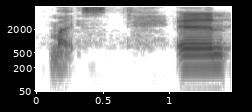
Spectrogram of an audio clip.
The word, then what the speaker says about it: Maisa: Plus, in Portuguese, it's mais. Mais. And it's the plus sign we use in math and stuff. And my name is Maisa. So in Brazil, we pronounce A as A. So, mais A. Okay. Which is Maisa.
